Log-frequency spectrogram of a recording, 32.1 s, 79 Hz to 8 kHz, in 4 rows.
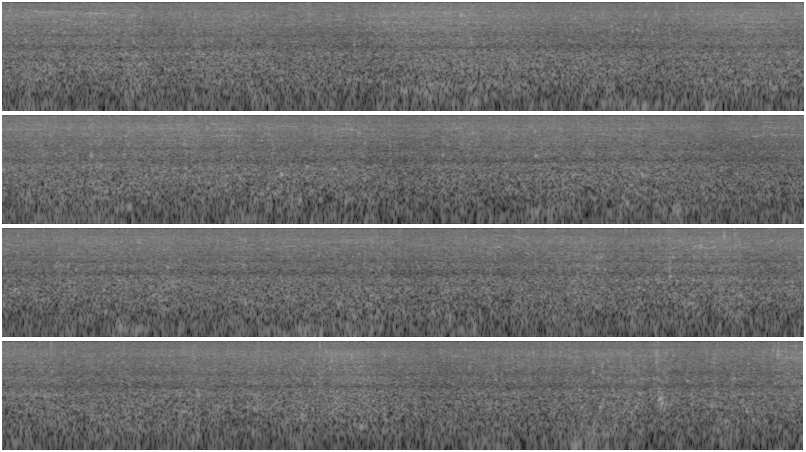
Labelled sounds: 0.3	1.4	Pacific white-sided dolphin, 4.7 to 5.8 kHz
7.5	7.8	Pacific white-sided dolphin, 5.6 to 5.8 kHz
10.1	10.5	Pacific white-sided dolphin, 3.2 to 3.4 kHz
20.1	20.4	Pacific white-sided dolphin, 3.7 to 3.9 kHz

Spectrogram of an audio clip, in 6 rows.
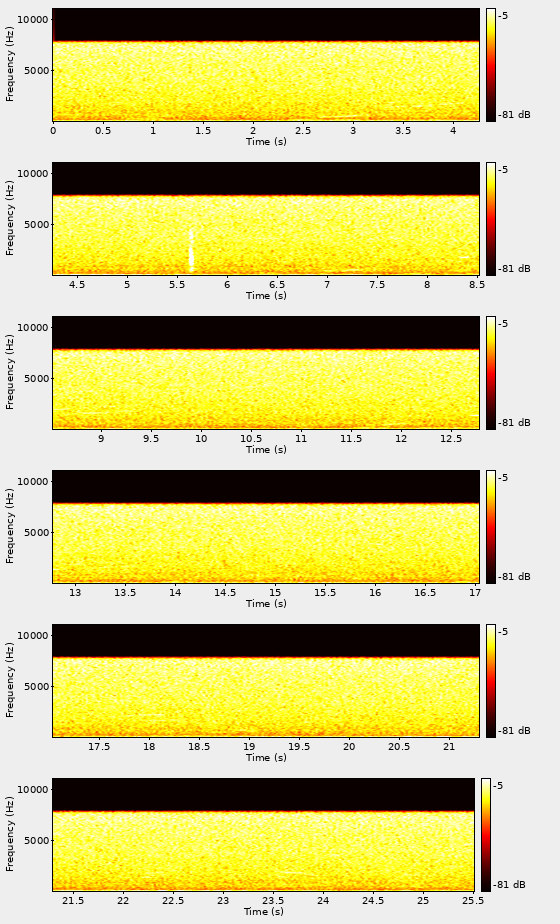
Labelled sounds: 3.8	4.1	killer whale, Bigg's (transient), 1.7 to 1.8 kHz
8.8	9.1	killer whale, Bigg's (transient), 1.5 to 1.7 kHz
17.7	18.2	killer whale, Bigg's (transient), 2.1 to 2.3 kHz
23.5	24.0	killer whale, Bigg's (transient), 1.5 to 2.0 kHz

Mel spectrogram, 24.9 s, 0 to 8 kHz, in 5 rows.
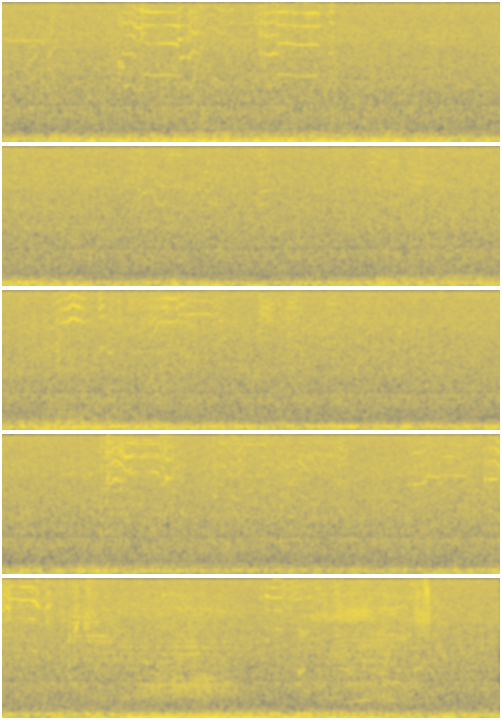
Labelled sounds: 0.0	0.5	Pacific white-sided dolphin, 3.3 to 3.6 kHz
1.4	2.0	Pacific white-sided dolphin, 1.5 to 8.0 kHz
2.7	3.2	Pacific white-sided dolphin, 1.5 to 6.5 kHz
10.5	12.1	Pacific white-sided dolphin, 3.7 to 8.0 kHz
16.2	16.6	Pacific white-sided dolphin, 4.6 to 6.9 kHz
17.3	18.3	Pacific white-sided dolphin, 4.8 to 6.4 kHz
19.0	19.6	Pacific white-sided dolphin, 2.5 to 3.2 kHz
20.0	20.4	Pacific white-sided dolphin, 4.1 to 6.7 kHz
22.9	23.2	Pacific white-sided dolphin, 3.1 to 3.5 kHz

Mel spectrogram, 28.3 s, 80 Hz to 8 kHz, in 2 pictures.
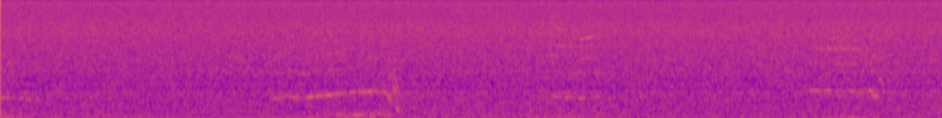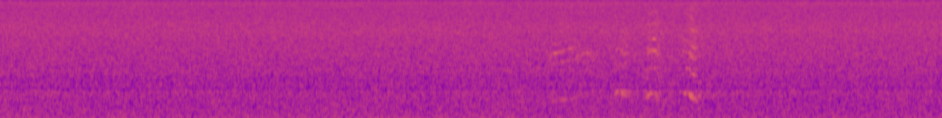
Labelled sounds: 8.7	9.0	humpback whale, 2.8 to 3.1 kHz
22.4	22.8	humpback whale, 2.0 to 2.4 kHz

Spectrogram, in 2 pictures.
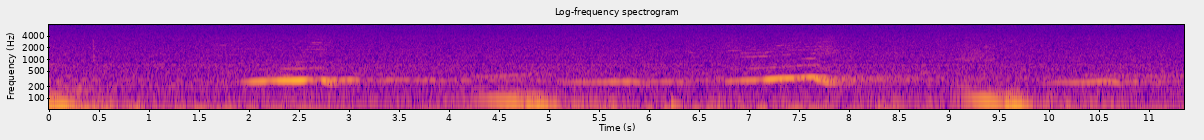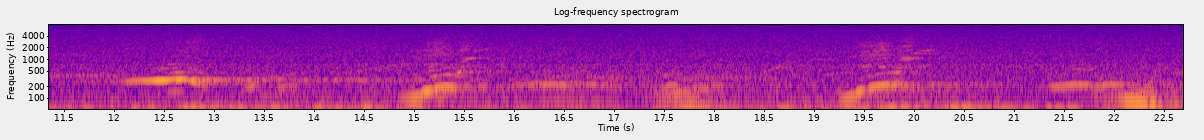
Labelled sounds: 6.9	7.3	humpback whale, 1.1 to 1.3 kHz
15.5	15.7	humpback whale, 0.86 to 1.2 kHz

